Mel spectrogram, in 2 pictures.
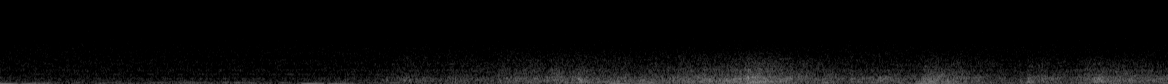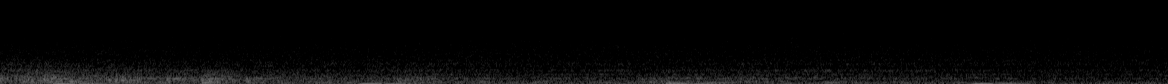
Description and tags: thunder noise 003
single thunder burst with light rain
field-recording, thunder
